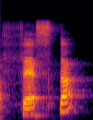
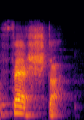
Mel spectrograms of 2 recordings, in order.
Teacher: Festa é pronunciado como se fosse um S. Mas pode ser pronunciado festa, como se fosse um CH. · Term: fonema palatal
